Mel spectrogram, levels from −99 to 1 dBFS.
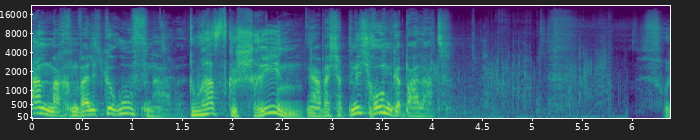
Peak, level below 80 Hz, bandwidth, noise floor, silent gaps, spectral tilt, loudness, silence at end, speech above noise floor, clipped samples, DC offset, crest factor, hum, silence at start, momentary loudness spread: -2 dBFS; -46 dBFS; over 20 kHz; -48 dBFS; none; -4.5 dB/octave; -17 LUFS; 0 s; 31 dB; under 0.1%; under 0.1%; 16 dB; none; 0 s; 11 LU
